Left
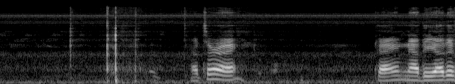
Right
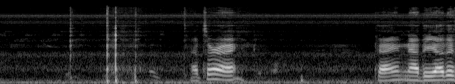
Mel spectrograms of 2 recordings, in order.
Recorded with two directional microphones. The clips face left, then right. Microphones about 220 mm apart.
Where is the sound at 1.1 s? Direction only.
40° right (ahead or behind).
